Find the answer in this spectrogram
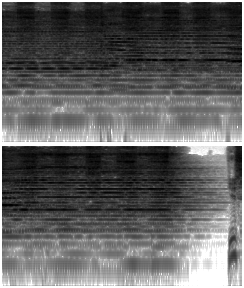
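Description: Sampled hurdy-gurdy played from a keyboard: a steady drone under a moving melody line, with the trumpet string buzzing in a regular rhythmic pulse, driven by the keyboard's aftertouch. It dies away near the end.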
